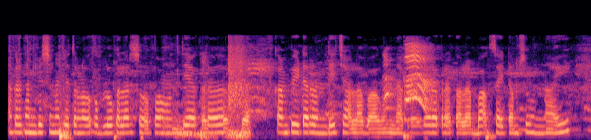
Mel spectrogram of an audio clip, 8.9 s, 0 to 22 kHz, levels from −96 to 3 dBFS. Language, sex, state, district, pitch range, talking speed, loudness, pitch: Telugu, female, Andhra Pradesh, Sri Satya Sai, 210-225 Hz, 135 wpm, -16 LUFS, 215 Hz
